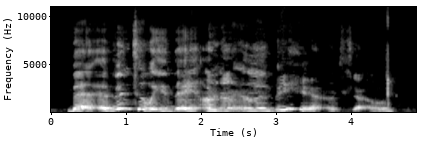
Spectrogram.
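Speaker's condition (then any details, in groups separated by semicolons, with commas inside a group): Cerebral palsy; from birth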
